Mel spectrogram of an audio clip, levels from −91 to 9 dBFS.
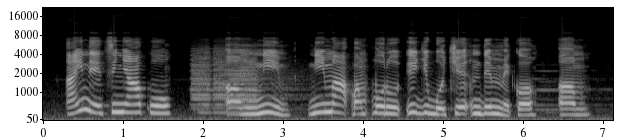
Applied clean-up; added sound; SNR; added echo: none; Train; 20 dB; none.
